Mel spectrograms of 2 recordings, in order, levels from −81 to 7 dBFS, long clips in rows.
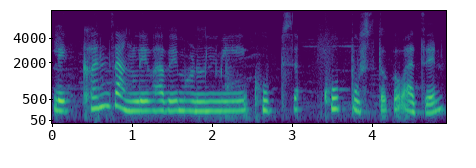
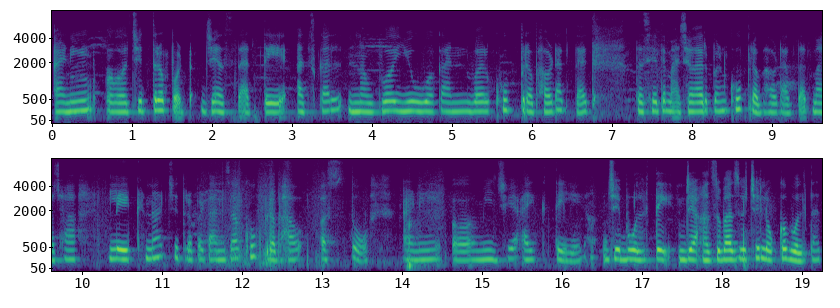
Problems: none marked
